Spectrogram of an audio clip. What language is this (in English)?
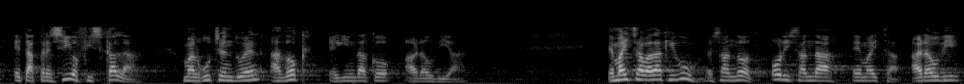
Basque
